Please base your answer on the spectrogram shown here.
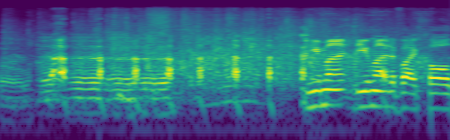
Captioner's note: audience clapping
